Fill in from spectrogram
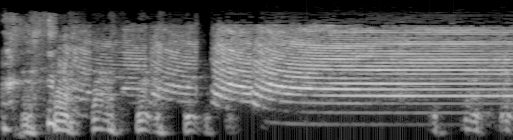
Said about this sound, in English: Oh, is that the knockout horn? Knockout air horn right there.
